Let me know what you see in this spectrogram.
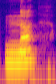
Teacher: N is an alveolar nasal sound because air can flow through your nose, or does flow through your nose when you make it.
